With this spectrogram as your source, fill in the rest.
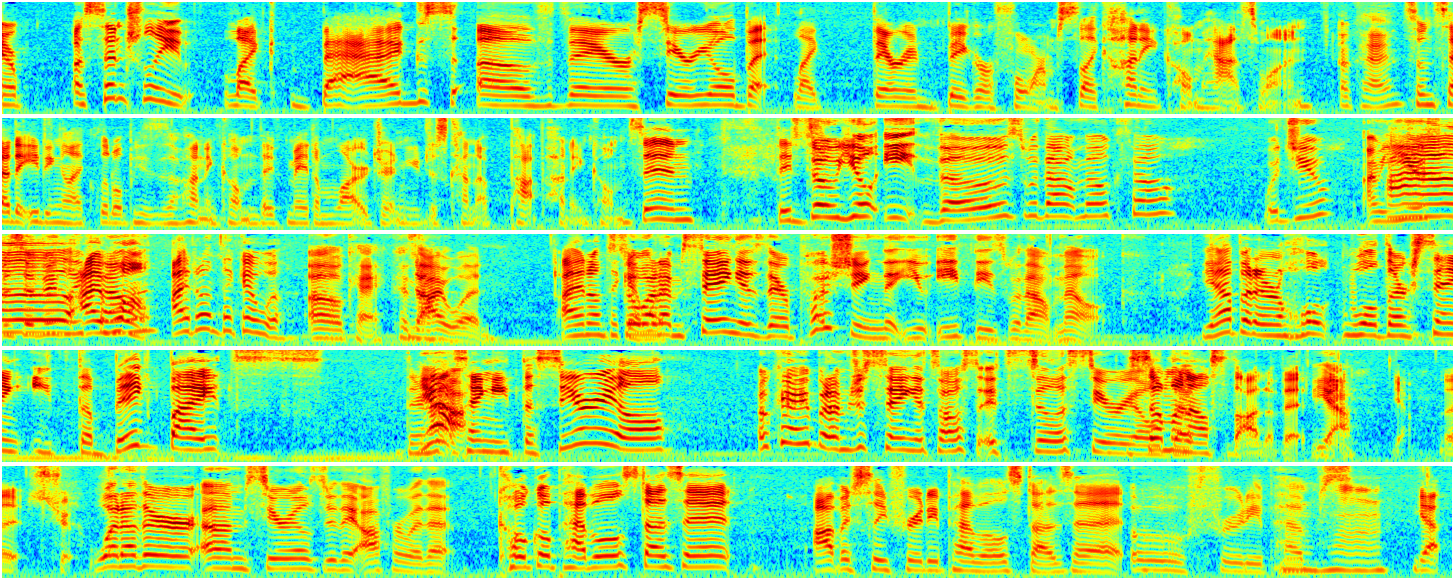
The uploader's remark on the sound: We are coming to you LIVE from Wanna Spoon Cereal Bar in Nashville, TN! We recorded on location, in the wild, on set to talk all things cereal and what better place to do that than a whole restaurant. Special thanks to our friends at Wanna Spoon Cereal Bar for letting us record on the patio with bowls of cereal in our hands!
